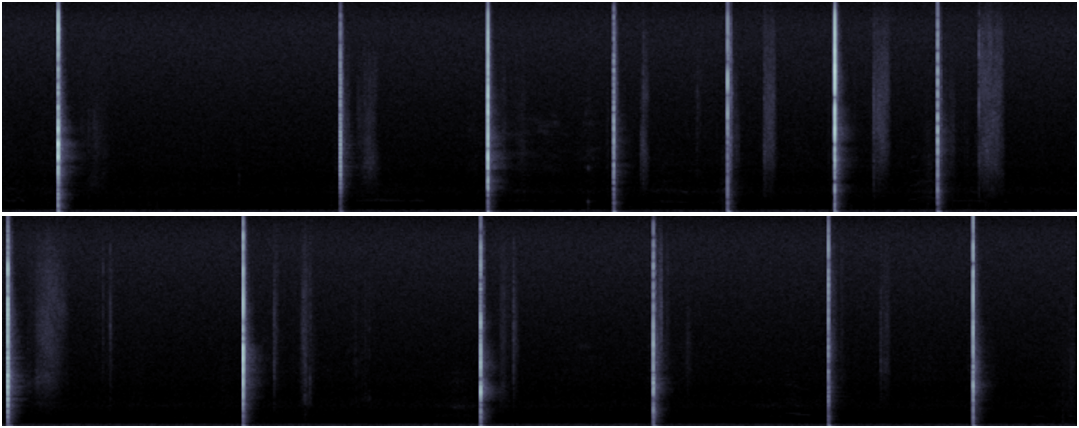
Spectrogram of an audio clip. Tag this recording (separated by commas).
Hands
